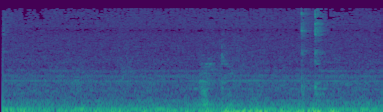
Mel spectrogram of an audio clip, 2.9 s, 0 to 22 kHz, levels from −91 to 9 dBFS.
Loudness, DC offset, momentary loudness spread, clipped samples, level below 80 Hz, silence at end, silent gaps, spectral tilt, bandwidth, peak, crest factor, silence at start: -37 LUFS; under 0.1%; 4 LU; under 0.1%; -34 dBFS; 0 s; none; -5 dB/octave; 17 kHz; -12 dBFS; 20 dB; 0 s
